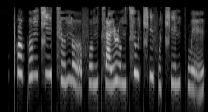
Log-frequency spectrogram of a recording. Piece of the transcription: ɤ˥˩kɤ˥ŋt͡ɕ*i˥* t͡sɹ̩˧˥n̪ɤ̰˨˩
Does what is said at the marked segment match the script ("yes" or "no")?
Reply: yes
